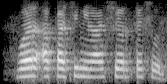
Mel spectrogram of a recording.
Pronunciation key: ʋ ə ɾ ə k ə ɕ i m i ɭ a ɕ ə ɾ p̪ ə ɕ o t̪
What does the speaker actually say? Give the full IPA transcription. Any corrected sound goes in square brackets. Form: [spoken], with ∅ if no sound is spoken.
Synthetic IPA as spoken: ʋ ə ɾ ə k [a] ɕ i [n] i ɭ a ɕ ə ɾ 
